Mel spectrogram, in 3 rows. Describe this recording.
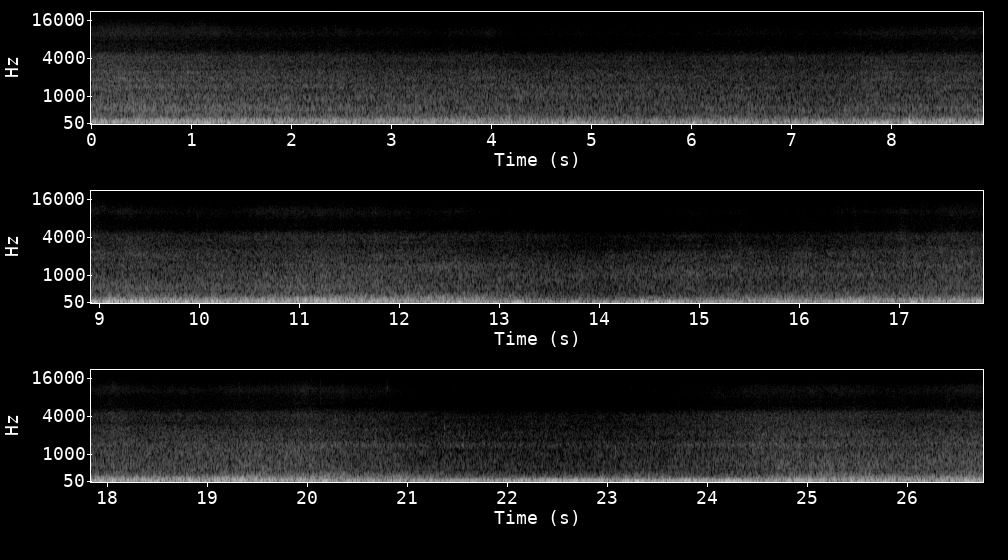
Sound of the waves, Traffic Sound, Very hot weather, Sony PCM D50+ Soundman OKM II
